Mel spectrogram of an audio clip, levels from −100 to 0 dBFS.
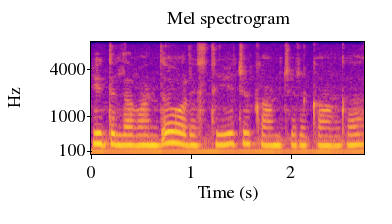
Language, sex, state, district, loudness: Tamil, female, Tamil Nadu, Nilgiris, -14 LUFS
